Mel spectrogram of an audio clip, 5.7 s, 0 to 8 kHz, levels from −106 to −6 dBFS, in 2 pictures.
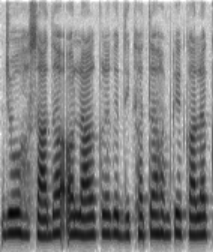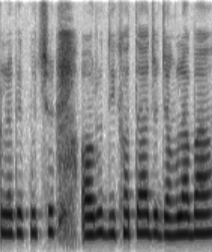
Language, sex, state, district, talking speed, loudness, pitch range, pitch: Bhojpuri, female, Uttar Pradesh, Gorakhpur, 180 wpm, -17 LUFS, 215-230 Hz, 225 Hz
